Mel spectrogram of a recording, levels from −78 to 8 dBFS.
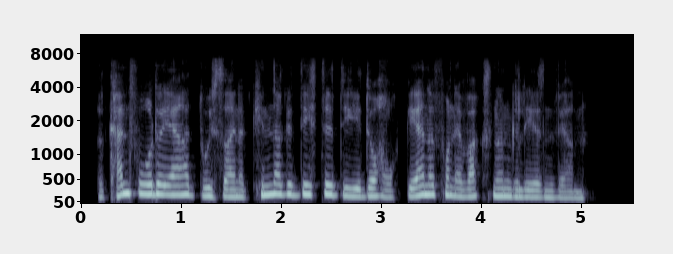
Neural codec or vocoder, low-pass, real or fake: codec, 16 kHz, 4.8 kbps, FACodec; 7.2 kHz; fake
